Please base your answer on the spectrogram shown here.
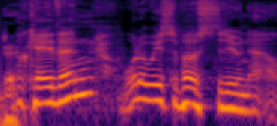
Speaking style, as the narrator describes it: Avery sighed

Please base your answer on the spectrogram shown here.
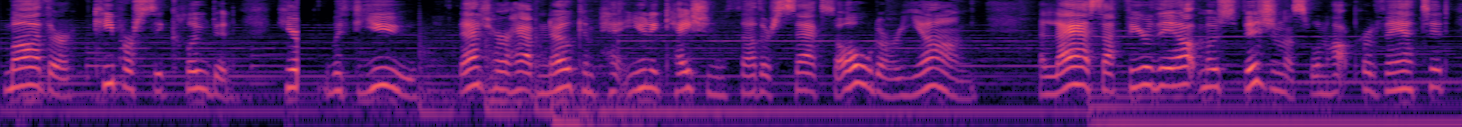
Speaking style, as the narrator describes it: she cried, having a deep drawn sigh

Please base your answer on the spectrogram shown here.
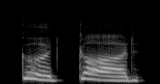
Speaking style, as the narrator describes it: she cried

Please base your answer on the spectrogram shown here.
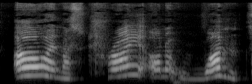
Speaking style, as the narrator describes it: she cried

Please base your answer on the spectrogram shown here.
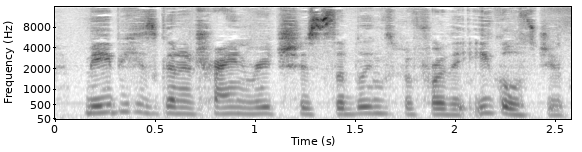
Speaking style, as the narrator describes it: Klaus said

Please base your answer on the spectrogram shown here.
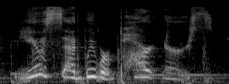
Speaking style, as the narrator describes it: he yelled

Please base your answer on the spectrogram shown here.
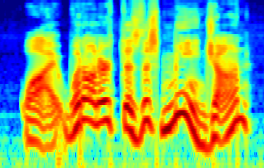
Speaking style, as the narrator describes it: he stammered

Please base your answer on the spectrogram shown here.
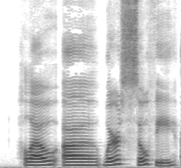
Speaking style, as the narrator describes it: stammered

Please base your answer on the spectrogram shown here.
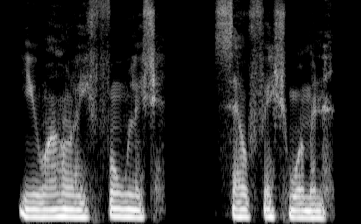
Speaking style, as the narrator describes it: she said

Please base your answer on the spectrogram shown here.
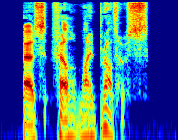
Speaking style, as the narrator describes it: he muttered

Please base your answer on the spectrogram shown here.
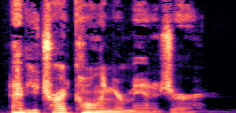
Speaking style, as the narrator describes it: the lady sigh and say in an annoyed voice

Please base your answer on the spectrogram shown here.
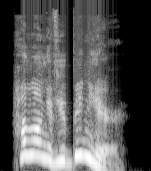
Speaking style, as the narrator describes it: she cried

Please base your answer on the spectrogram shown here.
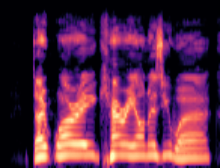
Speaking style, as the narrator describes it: called out Kilvir

